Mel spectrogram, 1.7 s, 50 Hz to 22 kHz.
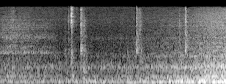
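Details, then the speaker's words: Toyota T100 truck, newly replaced heater blower motor under the dash behind the glove box (old one made a metallic high-pitched noise), key in accessory, testing speeds: smooth, even whir climbing as it spins up, quiet, no squeal or rattle; normal. "test the speed working good it's pretty quiet everything works good"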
